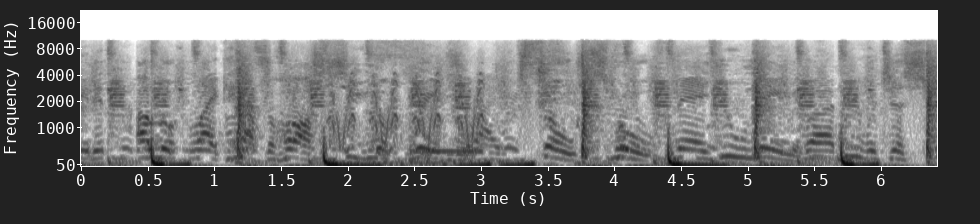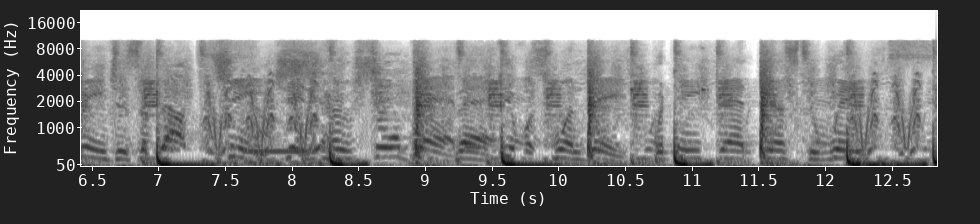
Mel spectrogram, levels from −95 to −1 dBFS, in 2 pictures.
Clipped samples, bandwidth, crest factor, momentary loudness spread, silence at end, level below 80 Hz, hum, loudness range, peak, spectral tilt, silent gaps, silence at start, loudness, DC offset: under 0.1%; 10 kHz; 16 dB; 8 LU; 0 s; -20 dBFS; none; 1 LU; -2 dBFS; -4.5 dB/octave; none; 0 s; -20 LUFS; under 0.1%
